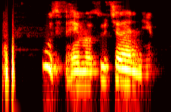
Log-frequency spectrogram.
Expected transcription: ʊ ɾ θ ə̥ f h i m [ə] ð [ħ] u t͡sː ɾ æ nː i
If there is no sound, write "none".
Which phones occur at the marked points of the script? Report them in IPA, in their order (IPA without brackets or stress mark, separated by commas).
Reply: ə, θ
